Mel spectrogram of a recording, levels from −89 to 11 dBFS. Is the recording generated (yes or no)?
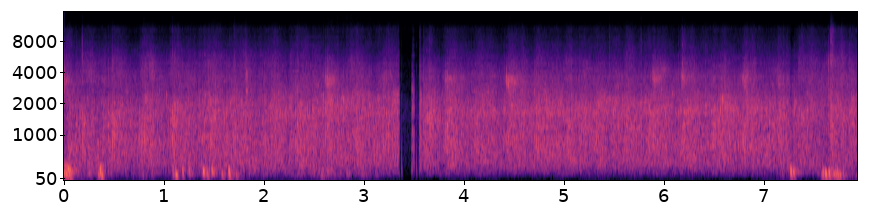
yes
